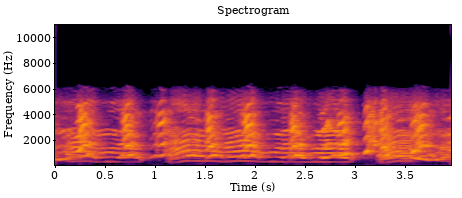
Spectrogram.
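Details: A Siberian Husky howls in long, wavering, sing-song tones that slide up and down, trained to sing together with two other dogs.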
